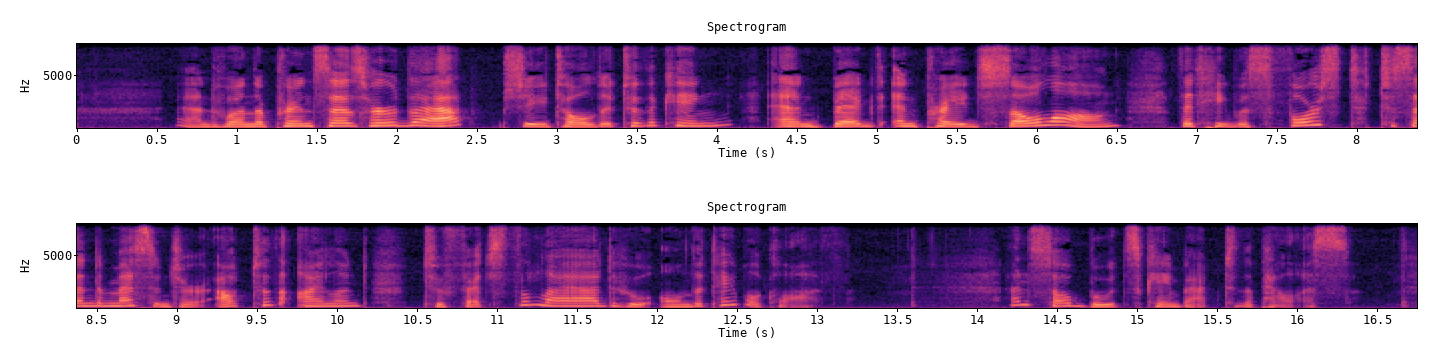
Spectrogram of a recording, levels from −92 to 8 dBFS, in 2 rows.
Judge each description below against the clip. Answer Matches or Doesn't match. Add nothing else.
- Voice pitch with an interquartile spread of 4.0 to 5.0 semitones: Matches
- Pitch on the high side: Matches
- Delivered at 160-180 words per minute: Matches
